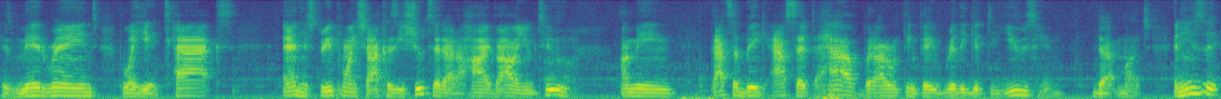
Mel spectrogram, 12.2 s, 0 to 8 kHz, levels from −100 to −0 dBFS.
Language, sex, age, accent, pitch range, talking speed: English, male, 30-49, American, 100-115 Hz, 195 wpm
